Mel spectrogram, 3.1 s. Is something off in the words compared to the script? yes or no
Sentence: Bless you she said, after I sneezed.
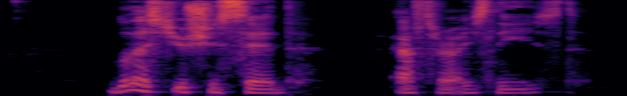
no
